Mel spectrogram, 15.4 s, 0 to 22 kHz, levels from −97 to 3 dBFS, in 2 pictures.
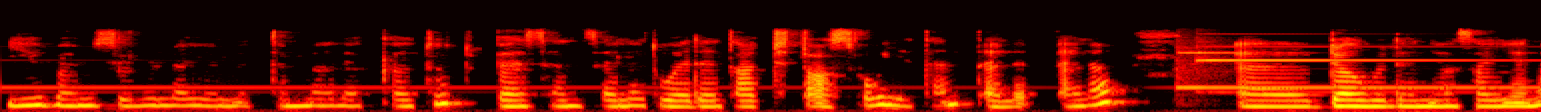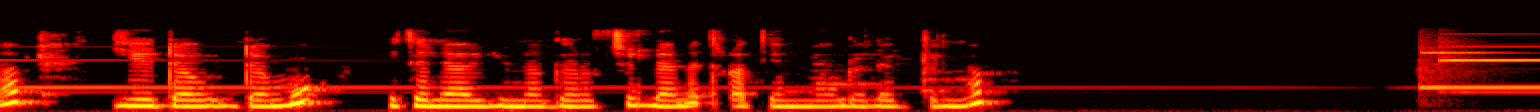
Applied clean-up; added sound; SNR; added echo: none; Bell / Doorbell; 15 dB; none.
